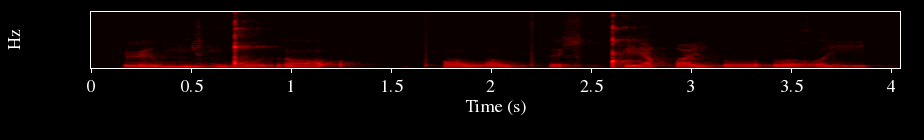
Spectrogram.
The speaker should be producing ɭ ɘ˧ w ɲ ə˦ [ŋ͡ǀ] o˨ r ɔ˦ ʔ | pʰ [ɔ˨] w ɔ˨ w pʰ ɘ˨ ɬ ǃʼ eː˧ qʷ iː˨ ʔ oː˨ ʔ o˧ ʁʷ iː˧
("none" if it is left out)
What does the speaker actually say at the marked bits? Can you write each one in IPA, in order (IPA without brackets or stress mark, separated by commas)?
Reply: ŋ͡ǃ, ɔ˨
